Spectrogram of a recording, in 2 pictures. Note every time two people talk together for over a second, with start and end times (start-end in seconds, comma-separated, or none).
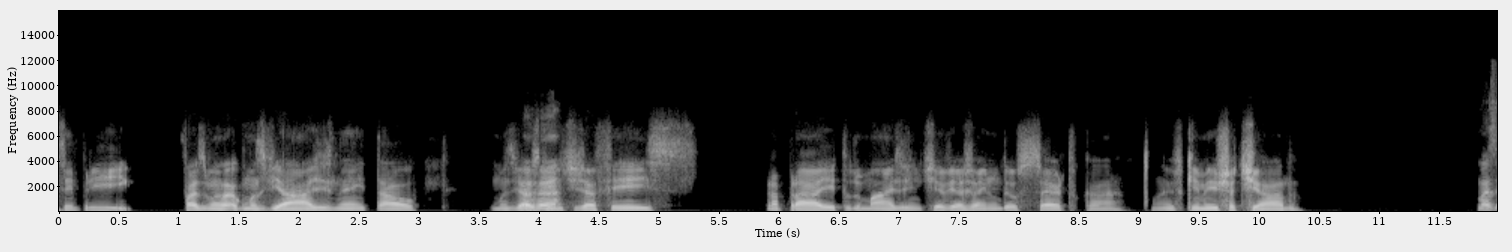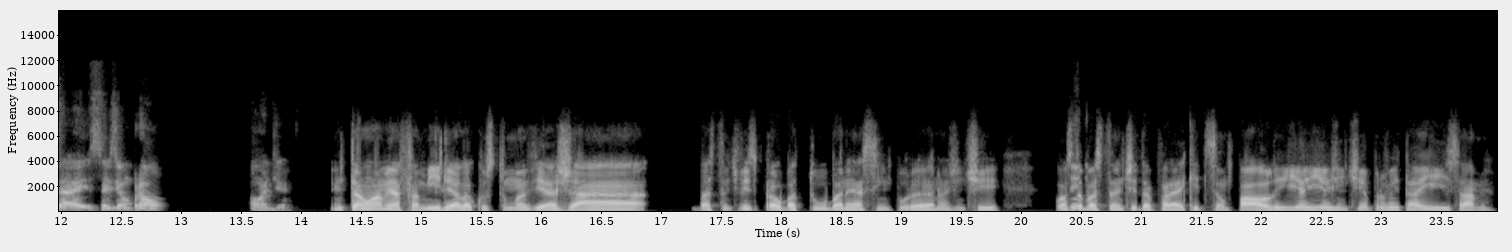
none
